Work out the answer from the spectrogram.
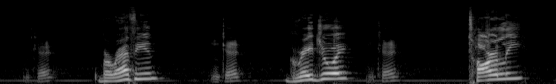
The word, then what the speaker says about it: Tarly: Baratheon okay Greyjoy okay tarly no Charlie that's not that's not how you say it well yeah Sam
